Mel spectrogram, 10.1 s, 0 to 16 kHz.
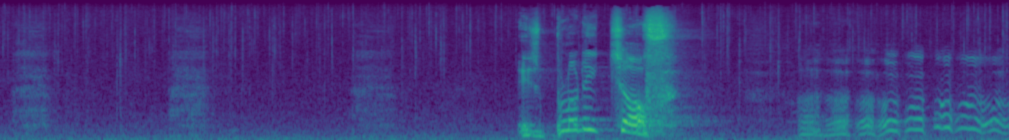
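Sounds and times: man breathing softly: 0.0s - 1.0s, 1.6s - 2.6s, 3.4s - 4.5s.

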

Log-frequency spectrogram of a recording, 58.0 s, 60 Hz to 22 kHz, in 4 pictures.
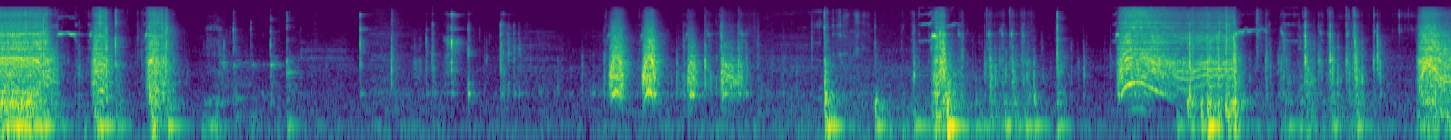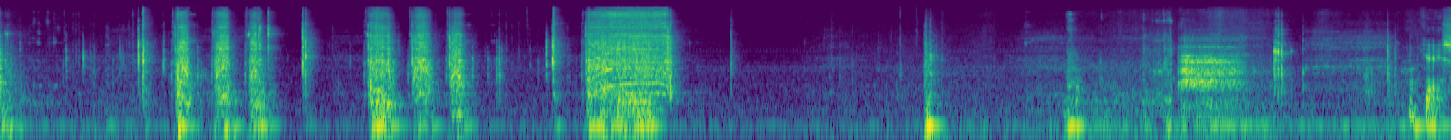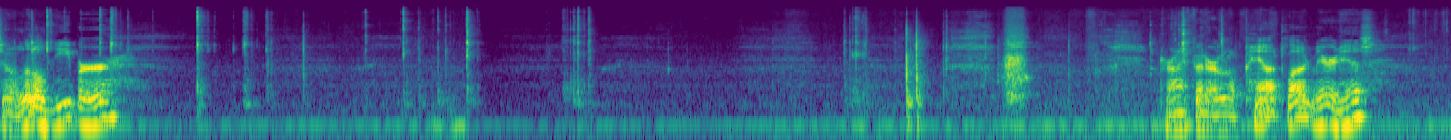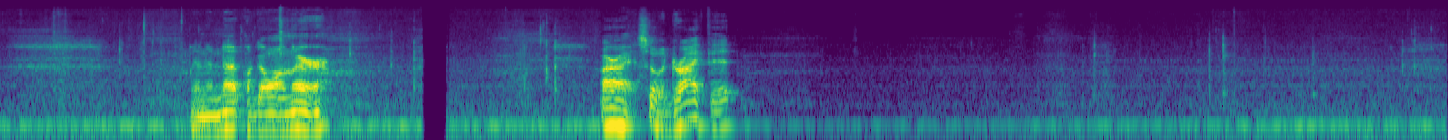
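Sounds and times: power drill boring through metal: 0.0s - 1.8s, 11.2s - 12.6s, 14.2s - 14.7s, 20.4s - 21.4s
faint steady hum: 0.0s - 58.0s.

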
